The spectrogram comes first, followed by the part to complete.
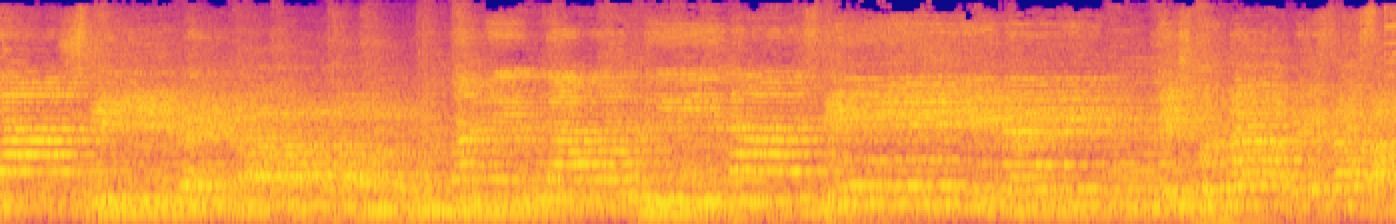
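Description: A small mixed choir of men's, women's and children's voices singing a song together.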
